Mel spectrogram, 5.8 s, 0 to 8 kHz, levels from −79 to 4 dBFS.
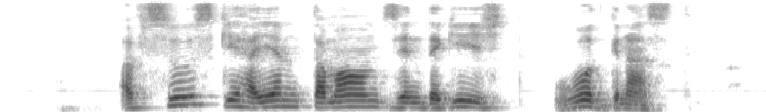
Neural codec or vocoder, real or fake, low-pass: none; real; 7.2 kHz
